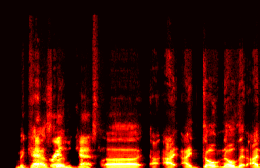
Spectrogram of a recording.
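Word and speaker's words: McCasland: Because I don't know them all, but like we've talked about Texas Tech, McCaskill, I got his name wrong. McCaslin.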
